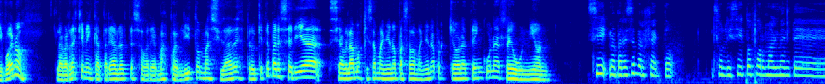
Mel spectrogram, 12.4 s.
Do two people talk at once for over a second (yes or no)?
no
